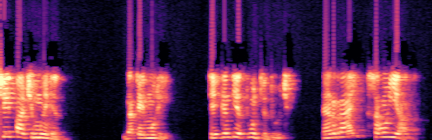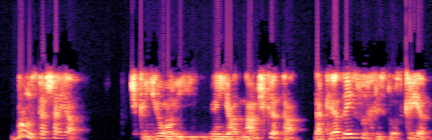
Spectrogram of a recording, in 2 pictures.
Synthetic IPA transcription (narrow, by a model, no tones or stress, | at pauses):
t͡ʃejfat͡ʃɪmɨnʲət̪̚ | d̪akajmuɾḭ | t̪ʲejɡɨnd̪ʲet̪unt̪ʲɪd̪ut͡ʃ | ɨnrajsawɨnjad̪ | bɾuskaʃajad̪̚ | t͡ʃi̥kɨjuɨnjad̪namʃi̥kət̪a̰d̪akɾʲad̪ɨisusxɾis̬t̪oskɾʲɛd̪̚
